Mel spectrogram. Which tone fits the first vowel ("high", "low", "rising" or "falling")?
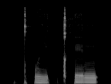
low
